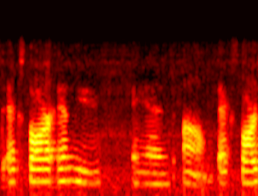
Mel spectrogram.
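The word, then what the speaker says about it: x̄: right now but just know that they are pronounced xar and mu and um xar is for the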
